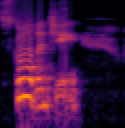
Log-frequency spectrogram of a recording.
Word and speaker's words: Schoology: how to pronounce schoology it is three syllables school o g schoology more seriously though um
